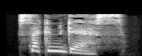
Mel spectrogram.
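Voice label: "second guess", British English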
